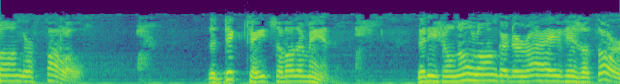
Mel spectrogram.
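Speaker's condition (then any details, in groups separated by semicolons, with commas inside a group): No condition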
